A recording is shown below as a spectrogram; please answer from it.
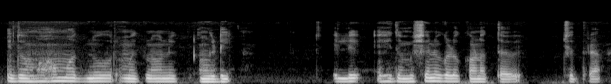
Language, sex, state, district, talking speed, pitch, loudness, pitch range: Kannada, male, Karnataka, Koppal, 110 wpm, 135 Hz, -15 LUFS, 130-140 Hz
